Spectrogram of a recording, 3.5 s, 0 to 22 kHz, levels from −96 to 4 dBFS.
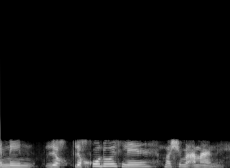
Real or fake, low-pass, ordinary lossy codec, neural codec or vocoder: fake; 3.6 kHz; none; codec, 16 kHz, 4 kbps, X-Codec, HuBERT features, trained on balanced general audio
